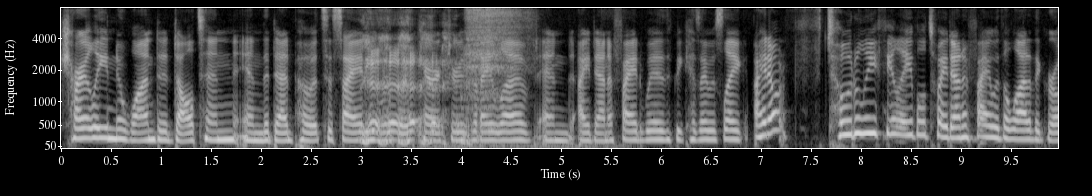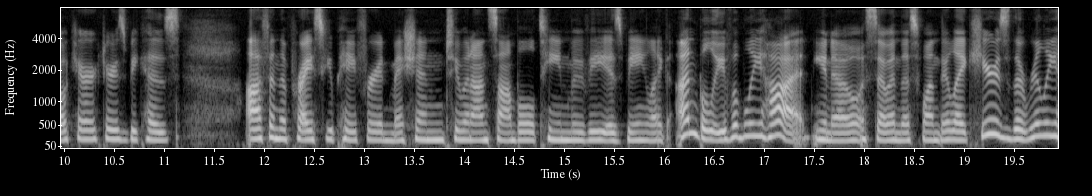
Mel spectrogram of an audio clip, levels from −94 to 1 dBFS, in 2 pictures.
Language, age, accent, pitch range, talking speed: English, 20-39, American, 180-230 Hz, 195 wpm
